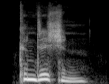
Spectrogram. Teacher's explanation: Les mots français en « t-i-o-n » ont la même terminaison en anglais, mais au lieu de prononcer « sion », on prononce « shun ». Il faut frapper la syllabe qui précède « shun ».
